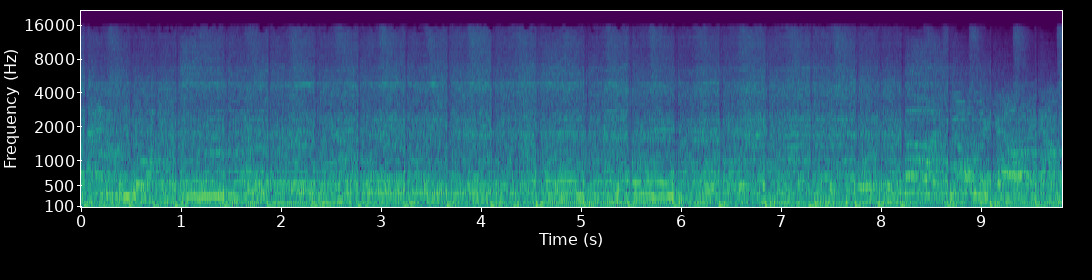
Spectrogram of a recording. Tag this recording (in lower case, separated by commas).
music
